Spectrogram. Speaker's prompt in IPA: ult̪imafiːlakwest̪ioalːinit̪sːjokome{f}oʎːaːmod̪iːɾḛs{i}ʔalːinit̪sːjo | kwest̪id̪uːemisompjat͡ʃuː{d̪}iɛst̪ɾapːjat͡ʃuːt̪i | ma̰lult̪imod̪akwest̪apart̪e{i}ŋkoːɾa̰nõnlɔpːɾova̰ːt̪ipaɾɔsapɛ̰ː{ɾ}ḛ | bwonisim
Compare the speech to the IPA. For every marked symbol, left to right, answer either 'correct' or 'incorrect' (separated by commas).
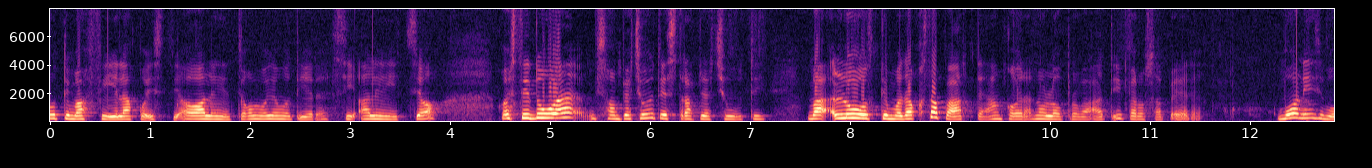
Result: incorrect, correct, incorrect, incorrect, correct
